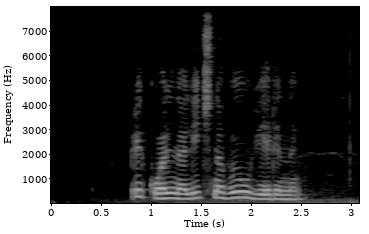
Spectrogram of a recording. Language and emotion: Russian, positive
